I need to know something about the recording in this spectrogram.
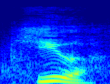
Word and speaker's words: Gila: Trails so I'm headed down to the The Gila it's actually pronounced Gila I learned earlier uh we're going to head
